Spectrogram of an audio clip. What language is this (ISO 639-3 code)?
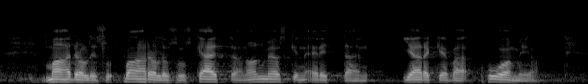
fin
